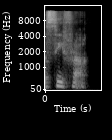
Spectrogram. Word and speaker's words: Siffre: Michel Siffre, not Sifra. – Siffre. – Oh. – My American's coming out.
